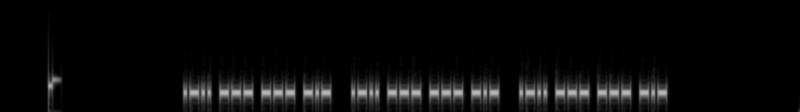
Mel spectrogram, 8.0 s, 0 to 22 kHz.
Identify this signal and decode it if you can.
Morse code, heard as a keyed tone, about 40 wpm, 700 Hz. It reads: LOOK LOOK LOOK
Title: Top 100 Words Repeated 40wpm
